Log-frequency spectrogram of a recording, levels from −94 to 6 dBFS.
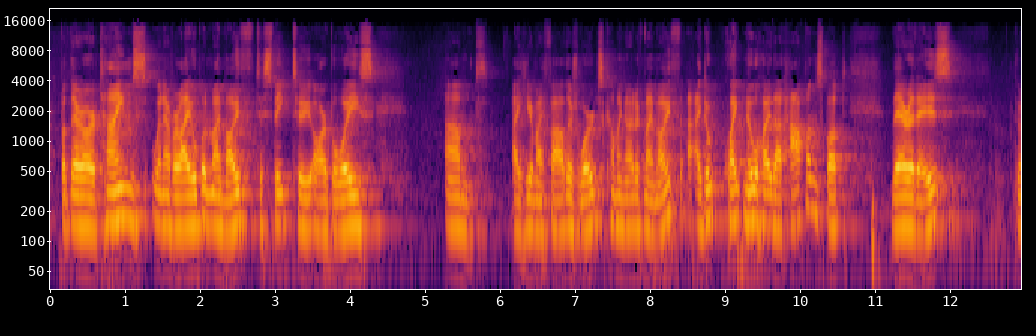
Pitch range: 130-155 Hz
